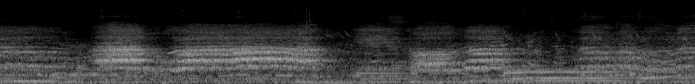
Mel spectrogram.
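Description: Children's choir singing with held notes, swelling louder from about one to three seconds in.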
